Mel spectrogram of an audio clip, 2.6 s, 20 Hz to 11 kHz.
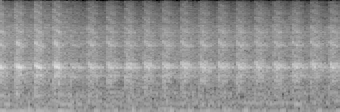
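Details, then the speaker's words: Homemade F1-style race car at the track, not out of fuel, new engine computer, spark suspected missing: steady cranking at about six even pulses a second, never catches; crank no-start. "Ah, I thought for sure if we got cranking Yeah, me too. she'd start up."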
